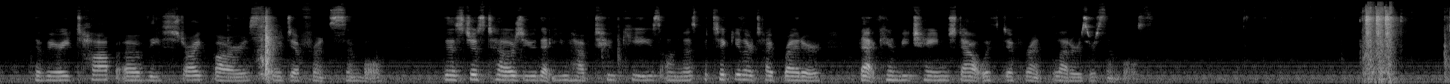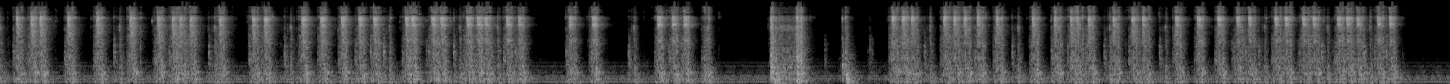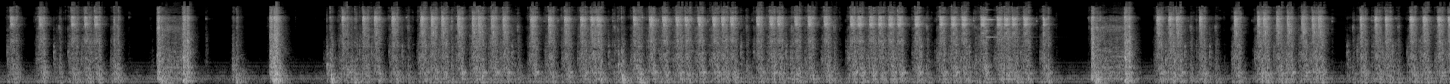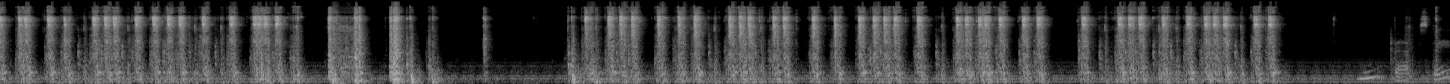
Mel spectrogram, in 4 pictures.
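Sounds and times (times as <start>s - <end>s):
typewriter keystrokes: 13.6s - 28.5s, 29.1s - 31.0s, 31.7s - 47.9s, 49.2s - 56.3s
typewriter motor hum: 13.6s - 56.4s.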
